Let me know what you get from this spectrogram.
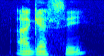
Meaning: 1. to irritate 2. to tease
- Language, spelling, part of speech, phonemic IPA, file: French, agacer, verb, /a.ɡa.se/, Fr-agacer.ogg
